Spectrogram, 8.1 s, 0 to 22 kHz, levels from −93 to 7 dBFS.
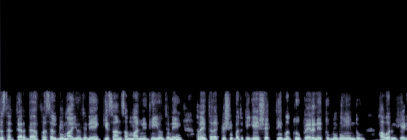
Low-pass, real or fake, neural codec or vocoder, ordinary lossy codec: none; fake; codec, 16 kHz, 4 kbps, X-Codec, HuBERT features, trained on balanced general audio; none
